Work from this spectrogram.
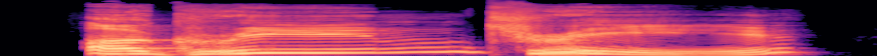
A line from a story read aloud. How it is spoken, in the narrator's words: exclaimed the king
